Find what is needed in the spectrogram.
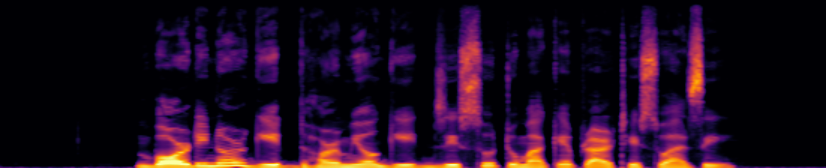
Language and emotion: Assamese, neutral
